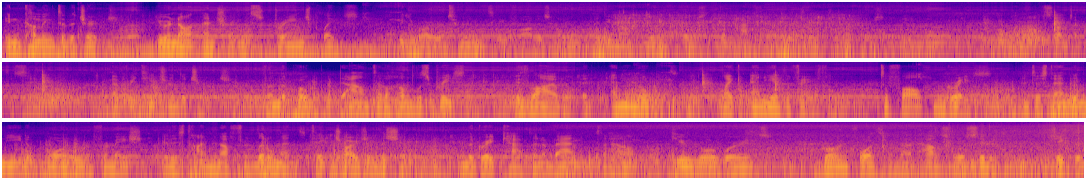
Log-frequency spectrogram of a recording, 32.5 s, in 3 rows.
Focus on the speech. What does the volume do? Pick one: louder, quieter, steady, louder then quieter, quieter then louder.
quieter then louder.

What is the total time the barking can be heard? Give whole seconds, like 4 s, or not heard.
not heard.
